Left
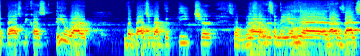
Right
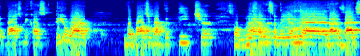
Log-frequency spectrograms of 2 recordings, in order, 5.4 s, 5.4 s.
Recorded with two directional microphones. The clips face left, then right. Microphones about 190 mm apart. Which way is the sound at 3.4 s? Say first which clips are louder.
Left 4 dB; 15° left (ahead or behind).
